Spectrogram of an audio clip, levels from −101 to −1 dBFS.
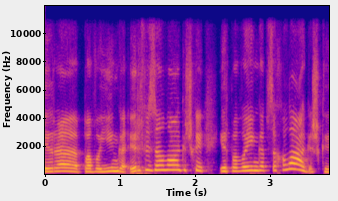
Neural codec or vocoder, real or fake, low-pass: none; real; 10.8 kHz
